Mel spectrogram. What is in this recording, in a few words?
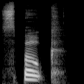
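"spoke", American English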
